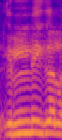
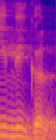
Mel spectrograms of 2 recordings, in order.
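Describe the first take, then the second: First: इल्लीगल with a held double l; wrong doubled l. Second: इलीगल short, with one light l; correct single l. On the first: Teacher mimics the wrong way for students. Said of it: "इल्लीगल काम नहीं". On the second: Teacher corrects to a single l. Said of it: "इल्लीगल काम नहीं, इलीगल". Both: Shown as a demonstration.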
